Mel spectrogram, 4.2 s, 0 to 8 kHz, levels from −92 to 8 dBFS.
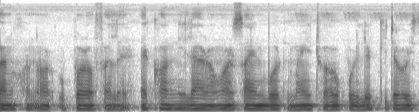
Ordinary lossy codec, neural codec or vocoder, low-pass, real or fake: none; none; 7.2 kHz; real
